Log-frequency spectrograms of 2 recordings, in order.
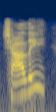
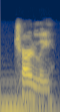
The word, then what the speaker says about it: Charlie: name Charlie okay Charlie instead of charie CHA it's Char for the r Charlie Charlie okay all right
